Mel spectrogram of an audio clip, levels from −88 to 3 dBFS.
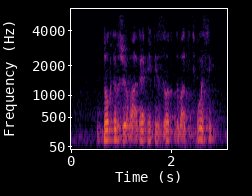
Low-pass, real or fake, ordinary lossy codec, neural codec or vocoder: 5.4 kHz; fake; MP3, 24 kbps; vocoder, 22.05 kHz, 80 mel bands, HiFi-GAN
